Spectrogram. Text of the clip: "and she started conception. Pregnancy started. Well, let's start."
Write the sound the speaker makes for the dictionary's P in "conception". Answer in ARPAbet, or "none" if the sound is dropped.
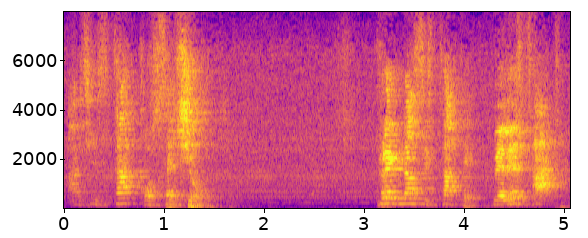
none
